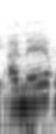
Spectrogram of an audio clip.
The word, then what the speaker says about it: Asnères: Donc du coup, nous sommes à Aner. On dit Aner, on prononce le S à la fin ou pas Non, on ne prononce pas le S.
